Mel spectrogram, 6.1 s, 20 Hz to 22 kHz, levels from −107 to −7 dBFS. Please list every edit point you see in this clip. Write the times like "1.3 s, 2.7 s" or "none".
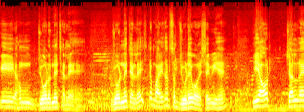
none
